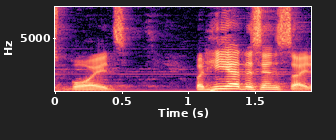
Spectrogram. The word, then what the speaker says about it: boids: he said Birds he he pronounced it voids and that's this is that's how that's how the this computer simulation came to be known as boids but he had this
